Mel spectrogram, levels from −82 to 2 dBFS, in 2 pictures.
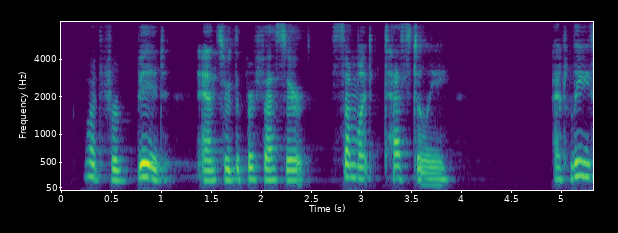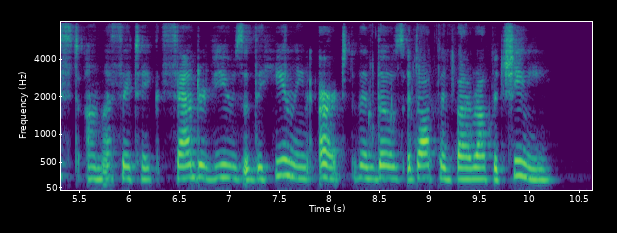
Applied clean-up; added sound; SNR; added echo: neural mask model DeepFilterNet 3.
